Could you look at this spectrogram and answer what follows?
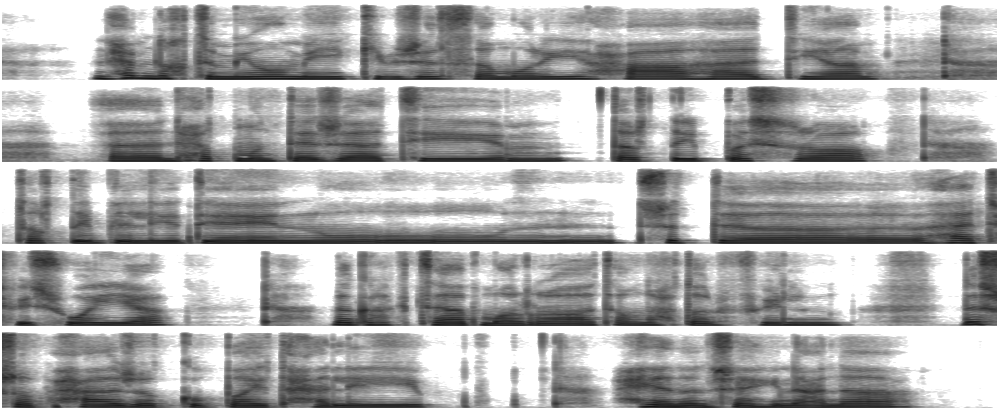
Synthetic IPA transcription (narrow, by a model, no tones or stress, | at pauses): nħɪbːnɪxt̪ɪmjoːmikibd͡ʒalsamʊɾiːħaɦaːd̪ja | nħʊt̪ˤːmʊnt̪ad͡ʒaːt̪ʰi | t̪ɑɾˤt̪ˤiːbːaʃɾˤɑ | t̪ɑɾˤt̪ˤiːblɪljad̪eːnw | ʃʊd̪ː | ɦaːt̪fiʃwajːa | nɪɡɾˤɑkt̪ʰaːbmɑrˤːɑːt̪ʔawnɪħd̪ˤɑɾˤfɪlm | nɪʃɾˤɑbħaːʒaqʊbːaːjt̪ħaliːb̚ | ʔaħjaːnanʃaːhinaʕnaːʕ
